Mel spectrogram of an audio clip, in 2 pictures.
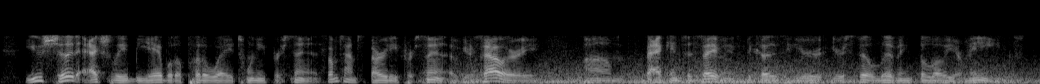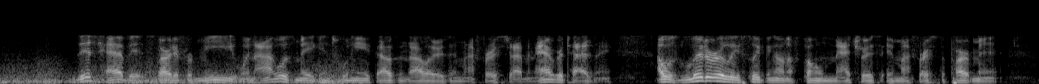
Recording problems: high frequencies cut off; severe; nothing above 3.5 kHz
garbled, watery; slightly
wind noise on the microphone; occasional gusts; from 4 to 14 s; 15 dB below the speech

